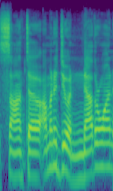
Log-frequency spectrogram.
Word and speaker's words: Szanto: box you saw already the Z is silent they're calling it Santa I'm gonna do another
